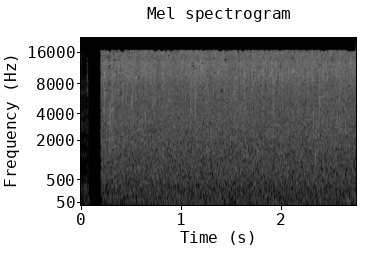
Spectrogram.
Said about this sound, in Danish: Det regner udenfor. Faktisk pisser den ned.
